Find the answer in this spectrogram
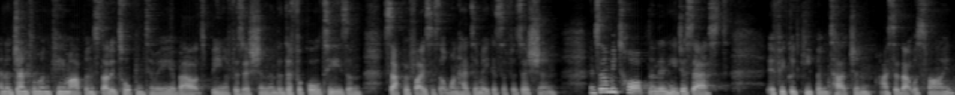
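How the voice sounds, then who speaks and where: A woman with an English accent, a very deep, low pitch, fairly even intonation and a fairly quick pace. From Manchester, England. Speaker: primary care physician. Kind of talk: interview.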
